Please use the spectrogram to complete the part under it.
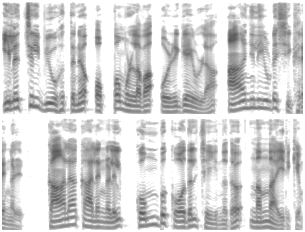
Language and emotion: Malayalam, neutral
